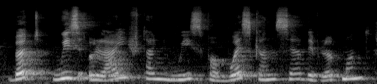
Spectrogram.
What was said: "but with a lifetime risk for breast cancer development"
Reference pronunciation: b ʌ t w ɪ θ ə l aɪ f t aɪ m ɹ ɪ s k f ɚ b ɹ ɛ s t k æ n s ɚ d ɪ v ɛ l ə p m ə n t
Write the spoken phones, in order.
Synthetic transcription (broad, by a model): b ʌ t w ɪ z ə l aɪ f t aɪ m w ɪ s f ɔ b w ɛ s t k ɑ n s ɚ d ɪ v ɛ l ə p m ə n t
